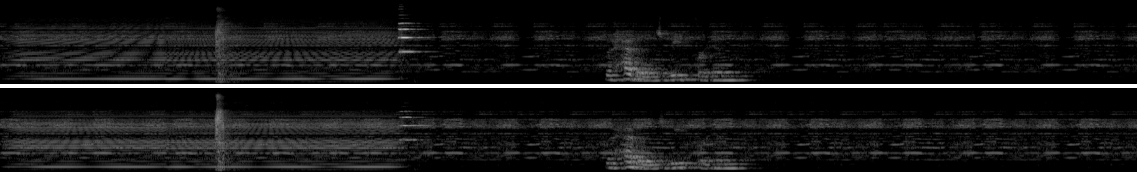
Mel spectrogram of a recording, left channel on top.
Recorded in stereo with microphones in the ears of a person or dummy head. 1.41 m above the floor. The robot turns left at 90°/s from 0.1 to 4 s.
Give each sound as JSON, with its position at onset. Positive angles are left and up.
{"t": 2.1, "sound": "tearing paper", "side_deg": -20, "distance_m": 0.5}
{"t": 4.0, "sound": "a violin", "side_deg": 60, "distance_m": 1.1}
{"t": 6.0, "sound": "a woman speaking", "side_deg": 75, "distance_m": 4.0}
